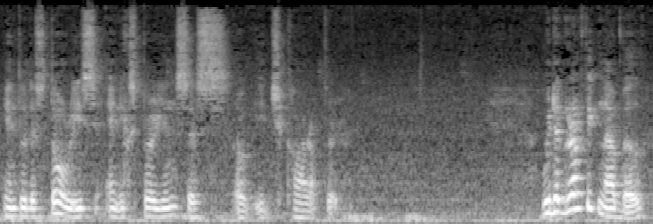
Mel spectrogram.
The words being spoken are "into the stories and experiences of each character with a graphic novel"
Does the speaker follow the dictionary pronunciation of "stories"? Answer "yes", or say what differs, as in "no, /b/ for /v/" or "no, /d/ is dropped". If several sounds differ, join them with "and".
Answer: no, /s/ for /z/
